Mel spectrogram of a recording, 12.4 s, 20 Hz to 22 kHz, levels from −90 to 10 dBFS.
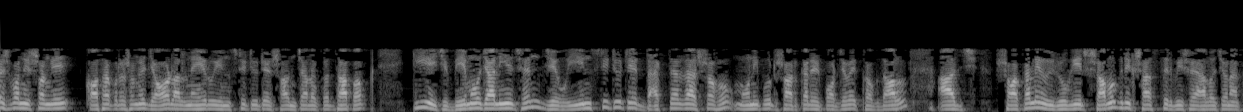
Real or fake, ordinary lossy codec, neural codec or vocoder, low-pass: real; none; none; 3.6 kHz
